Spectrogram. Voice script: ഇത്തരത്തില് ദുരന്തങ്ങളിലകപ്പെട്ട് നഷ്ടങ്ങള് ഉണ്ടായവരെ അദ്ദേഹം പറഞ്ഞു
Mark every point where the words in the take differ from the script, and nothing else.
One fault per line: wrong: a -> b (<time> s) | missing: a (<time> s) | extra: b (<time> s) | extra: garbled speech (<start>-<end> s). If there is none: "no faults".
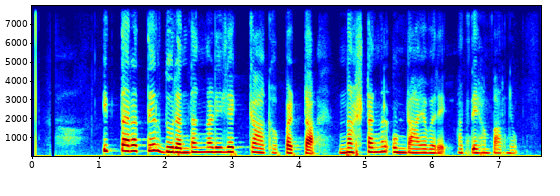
no faults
